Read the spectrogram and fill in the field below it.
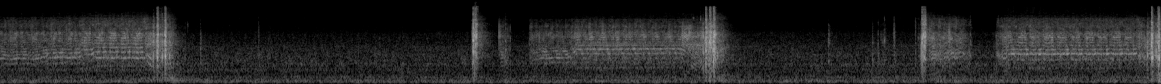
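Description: Engine bolts on a Kawasaki FE290D being snugged up by hand before torquing, heard as a few sharp metallic clicks and ratchet taps spaced over a steady low background hiss, close and fairly loud, with no talking.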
